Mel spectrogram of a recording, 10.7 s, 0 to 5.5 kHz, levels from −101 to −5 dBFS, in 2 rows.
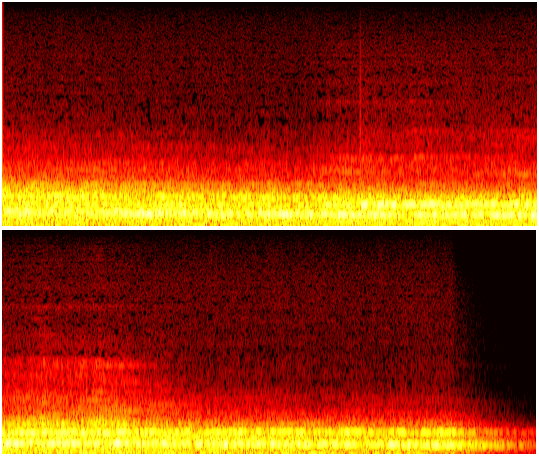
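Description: No technical faults can be heard anywhere in this recording.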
